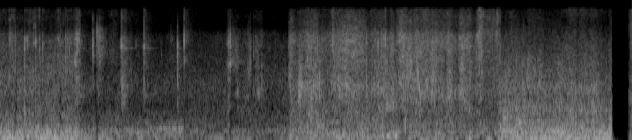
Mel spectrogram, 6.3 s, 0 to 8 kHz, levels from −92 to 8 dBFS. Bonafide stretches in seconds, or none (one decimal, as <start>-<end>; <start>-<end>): 0.0-0.7; 1.2-2.2; 5.0-6.3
